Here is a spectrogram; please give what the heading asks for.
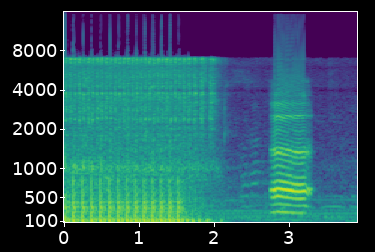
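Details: Suzuki Satria with PE carburetor that was hard to start, especially cold, and stuttered; after replacing the carb's internal parts, the engine catches and runs with quick, even firing, no stumbling: normal running.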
